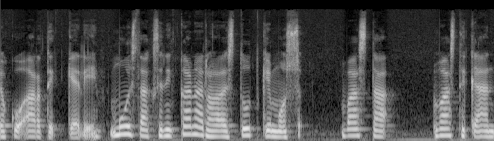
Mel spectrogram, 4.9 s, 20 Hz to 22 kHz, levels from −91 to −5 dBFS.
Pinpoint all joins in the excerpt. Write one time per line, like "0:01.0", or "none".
0:01.0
